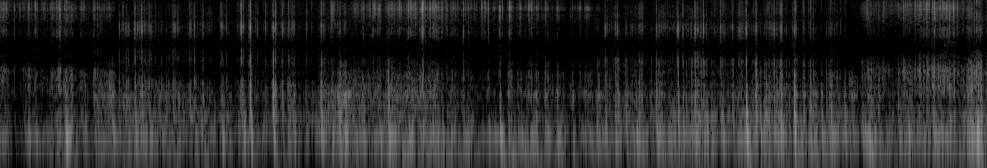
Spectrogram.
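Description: Long nails from both hands scratch the top of a soft, dark foam microphone windscreen for relaxation. The result is a dense, continuous rustling and crackling, heavy in low rumbling thuds with faint bright hiss above and occasional sharper scrapes standing out.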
